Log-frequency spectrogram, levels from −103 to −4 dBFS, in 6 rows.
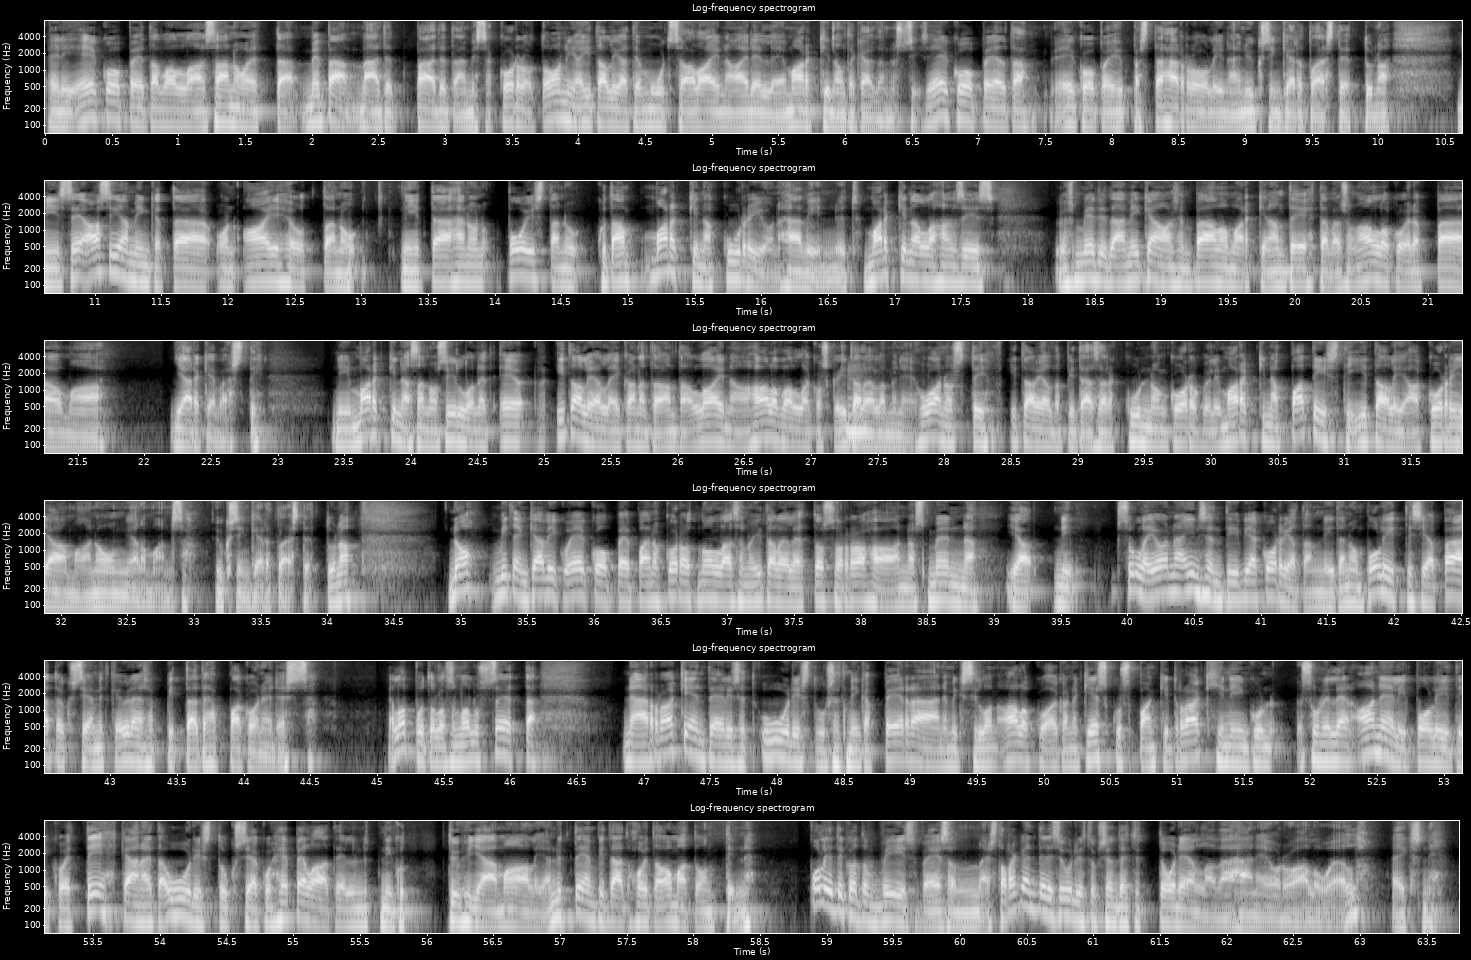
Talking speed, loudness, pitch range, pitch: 165 wpm, -22 LUFS, 95-125 Hz, 110 Hz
